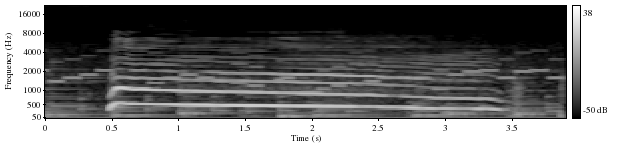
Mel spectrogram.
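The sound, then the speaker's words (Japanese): A dog named Musashi lets out one loud, drawn-out, proud bark that stretches into a howl in front of the Noguchi family grave stone, slowly falling in pitch for about three seconds, with no talking. “武蔵が誇らしげに一つ大きく吠えた場所は、野口家の墓と掘られた石の前だった。”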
